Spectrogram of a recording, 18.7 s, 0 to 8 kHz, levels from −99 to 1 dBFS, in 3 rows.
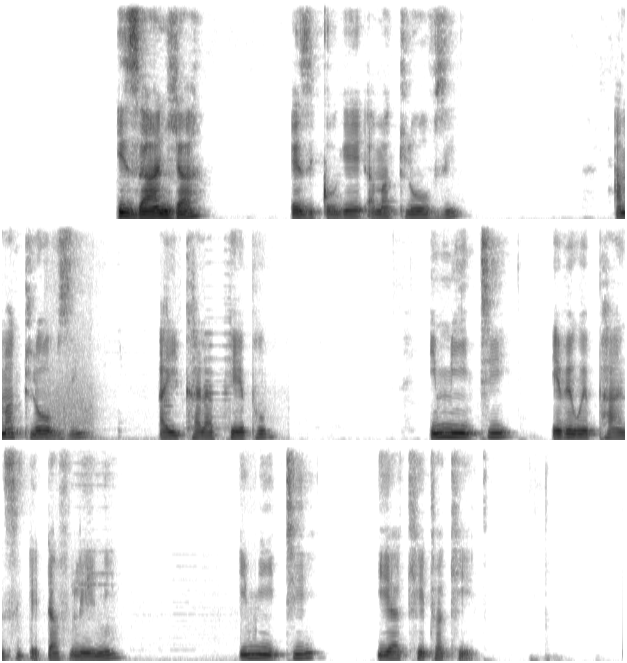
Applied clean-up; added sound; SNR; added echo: neural mask model DeepFilterNet 3.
